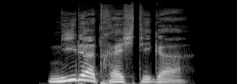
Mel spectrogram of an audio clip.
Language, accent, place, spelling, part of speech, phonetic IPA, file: German, Germany, Berlin, niederträchtiger, adjective, [ˈniːdɐˌtʁɛçtɪɡɐ], De-niederträchtiger.ogg
- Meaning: 1. comparative degree of niederträchtig 2. inflection of niederträchtig: strong/mixed nominative masculine singular 3. inflection of niederträchtig: strong genitive/dative feminine singular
